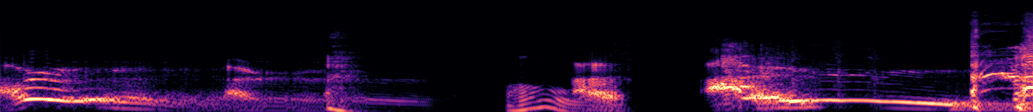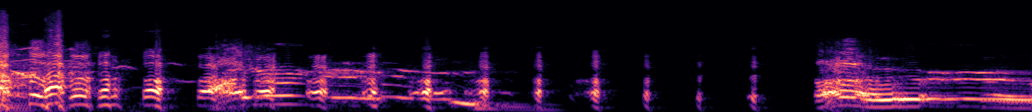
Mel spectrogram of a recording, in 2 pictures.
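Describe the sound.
A man's voice mimics a werewolf transformation: groans and throaty growls rising into a howl-like whine, then a burst of quick panting yelps before one last drawn-out snarl.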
